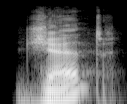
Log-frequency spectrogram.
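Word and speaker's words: Ghent: Gent, pronounced as gent? I'd personally always referred to it as gent with a hard G, Gent.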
